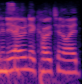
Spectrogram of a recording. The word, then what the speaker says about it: neonicotinoid: Yeah, neonicotinoid pesticides.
